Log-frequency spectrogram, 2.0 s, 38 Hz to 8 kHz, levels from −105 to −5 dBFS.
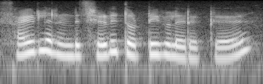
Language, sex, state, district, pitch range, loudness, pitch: Tamil, female, Tamil Nadu, Kanyakumari, 225-270 Hz, -15 LUFS, 240 Hz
